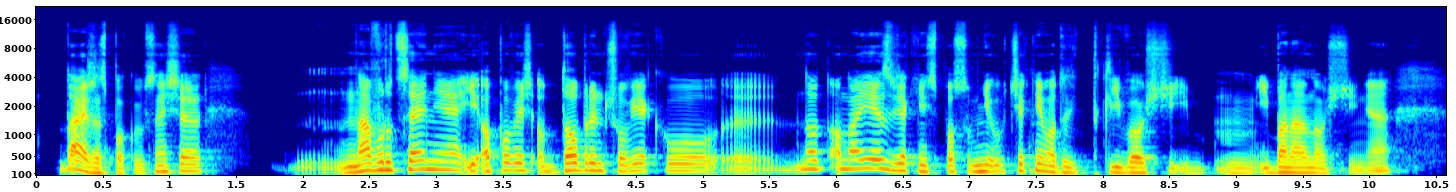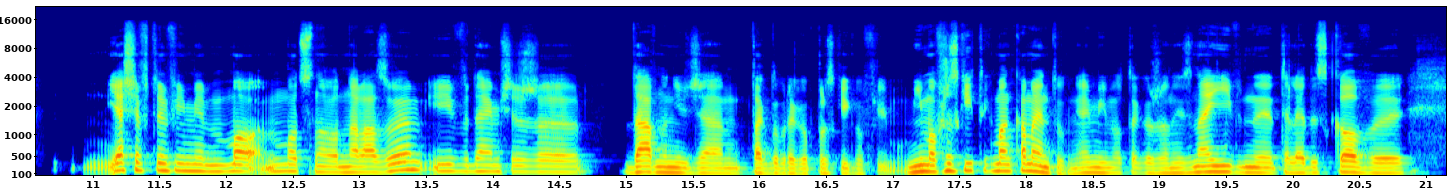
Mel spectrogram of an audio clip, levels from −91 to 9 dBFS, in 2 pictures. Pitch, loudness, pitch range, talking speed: 140 Hz, -20 LUFS, 115-165 Hz, 150 wpm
